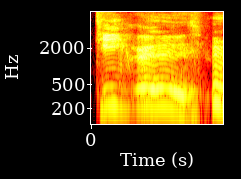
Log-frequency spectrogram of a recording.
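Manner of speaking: put-on high alien voice; mock alien voice. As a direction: squeal it like a cartoon extraterrestrial, laughing. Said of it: "if they sound like that".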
